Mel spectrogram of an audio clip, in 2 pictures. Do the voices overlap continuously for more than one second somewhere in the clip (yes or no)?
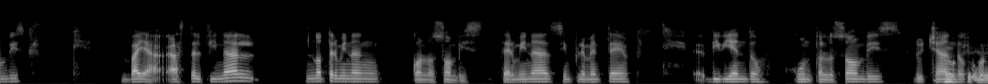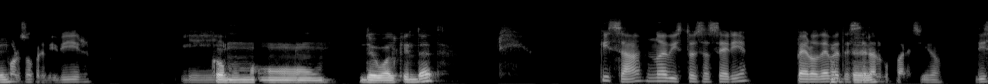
no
